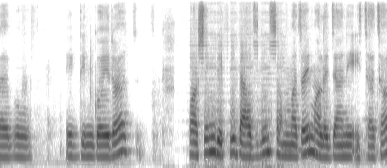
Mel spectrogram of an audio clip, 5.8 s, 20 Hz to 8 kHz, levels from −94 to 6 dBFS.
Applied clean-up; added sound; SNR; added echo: neural separator model SepFormer DNS4.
